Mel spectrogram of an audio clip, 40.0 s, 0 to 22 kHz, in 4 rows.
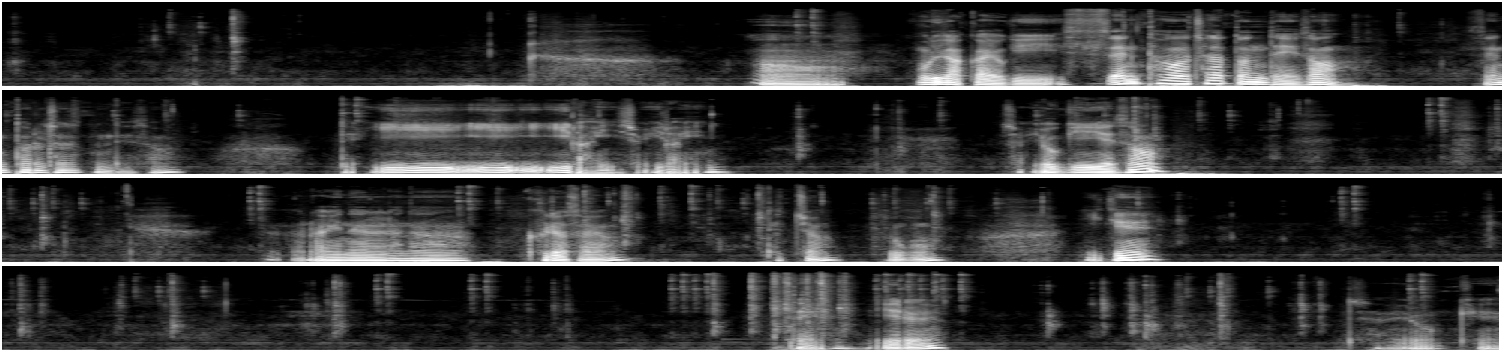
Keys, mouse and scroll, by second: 1.0 shift+middle click, 17.4 Escape, 19.9 shift+middle click, 23.8 space, 24.6 shift+middle click, 25.8 shift+middle click, 27.5 q, 29.8 space, 30.8 shift+middle click, 31.9 shift+e, 34.9 space, 37.2 ctrl+g, 37.9 shift+middle click, 38.5 s.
